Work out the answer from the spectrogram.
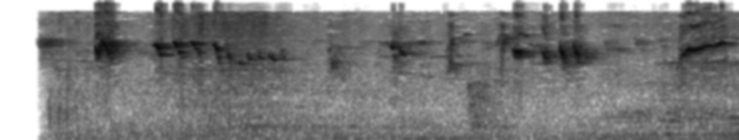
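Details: Horsfield's bushlark (branjangan) singing a rapid, varied run of high chirps, trills and short whistled notes, with a steady low hum underneath.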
